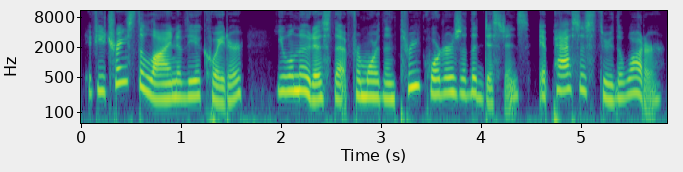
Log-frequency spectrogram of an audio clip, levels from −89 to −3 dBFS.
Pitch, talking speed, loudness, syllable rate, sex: 225 Hz, 255 wpm, -18 LUFS, 6.5 syllables/s, female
